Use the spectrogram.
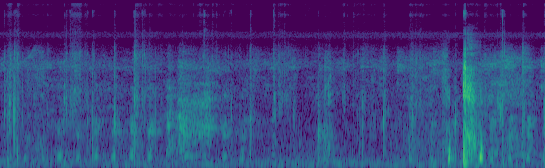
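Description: Chickens cluck softly in scattered bursts nearby on a misty rural morning, with rustling and light ambient noise, and one louder squawk toward the end.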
